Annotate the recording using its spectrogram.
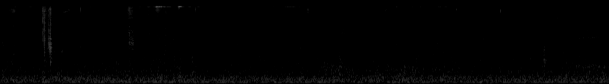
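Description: A knife shaves wood with soft, faint scrapes.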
